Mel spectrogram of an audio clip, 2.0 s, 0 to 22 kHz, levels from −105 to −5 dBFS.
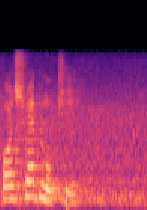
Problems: constant background noise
